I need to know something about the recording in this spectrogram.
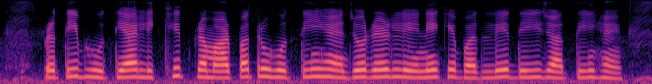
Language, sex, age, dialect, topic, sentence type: Hindi, female, 18-24, Kanauji Braj Bhasha, banking, statement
